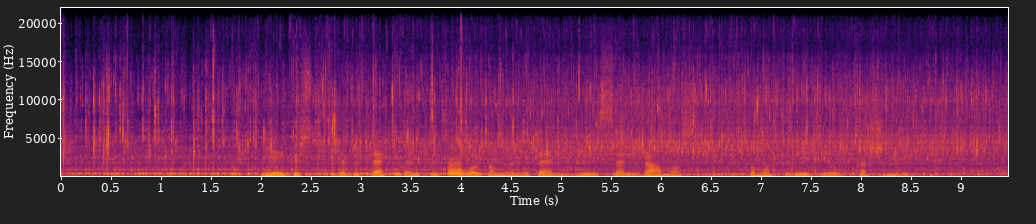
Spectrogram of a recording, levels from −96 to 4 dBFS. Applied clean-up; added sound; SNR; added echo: none; Sink (filling or washing) / Water tap, faucet + Wind instrument, woodwind instrument; 1 dB; none.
